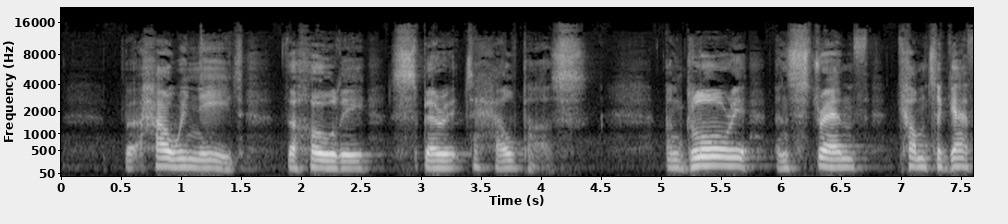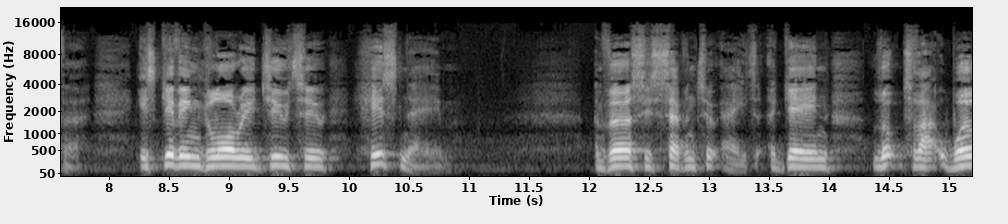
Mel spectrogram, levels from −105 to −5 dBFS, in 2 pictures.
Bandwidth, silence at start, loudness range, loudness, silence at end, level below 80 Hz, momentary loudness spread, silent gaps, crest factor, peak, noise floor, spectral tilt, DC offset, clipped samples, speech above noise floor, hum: 16 kHz; 0.55 s; 4 LU; -29 LUFS; 0 s; -76 dBFS; 18 LU; none; 20 dB; -8 dBFS; -70 dBFS; -3.5 dB/octave; under 0.1%; under 0.1%; 41 dB; none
